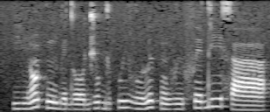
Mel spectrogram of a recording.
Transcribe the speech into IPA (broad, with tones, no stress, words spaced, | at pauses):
ji˨ɾɔ̃˦ kĩ˧be˨doː˨d͡ʒu˧ ɡɨ˨kʷiː˧vu˨ lɨ˦˨kũ˨ vɨ˨ fe˧diː˦saː˨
